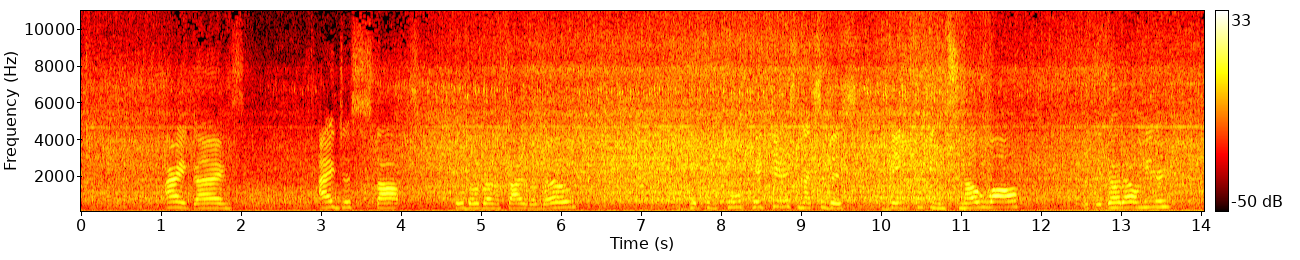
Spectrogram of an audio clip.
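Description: Freightliner semi truck's diesel engine idling steadily. Short voice-like sounds, rising and falling in pitch, come and go over it several times.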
